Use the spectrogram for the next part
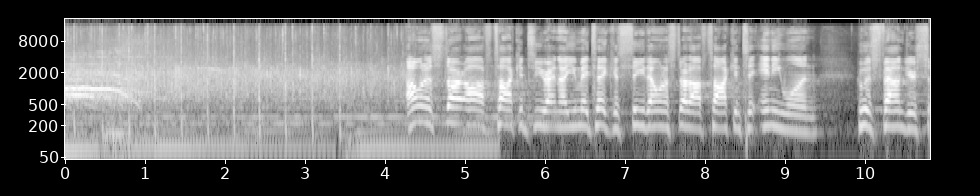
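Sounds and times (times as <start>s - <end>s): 
church audience cheering and shouting praise: 0.0s - 2.9s
church audience applauding loudly: 0.0s - 5.4s
speech: 4.3s - 10.8s.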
